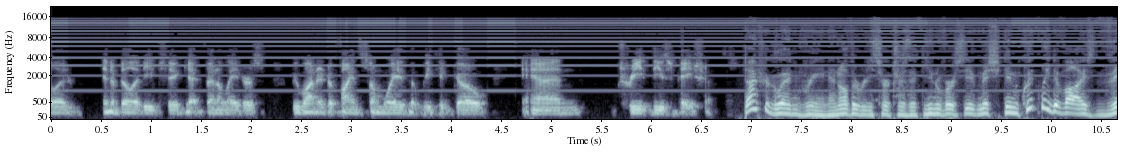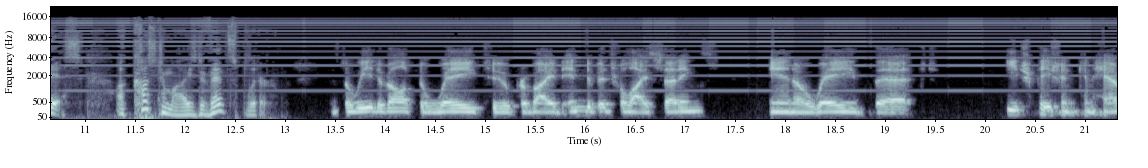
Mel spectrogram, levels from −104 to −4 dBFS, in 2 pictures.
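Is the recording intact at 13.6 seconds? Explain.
No. At 13.6 seconds, as across the whole clip, USB whine is present: the USB bus polls in 1 ms frames, and the current pulses it draws leak into the audio path through shared power or ground. That lays a fixed-pitch whine on the sound, built on a 1 kHz fundamental with its harmonics, the strongest at 7 kHz, sitting roughly 15 dB below the wanted signal.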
